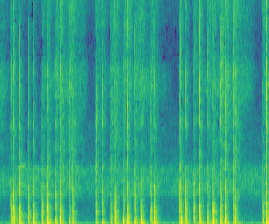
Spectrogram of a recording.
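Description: Fingertips and nails tap rapidly on the front panel of a cardboard latkes mix box lying flat. The quiet, dull, papery taps come in quick bursts with brief pauses, each hit short with almost no ring and a low-mid, muted tone.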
